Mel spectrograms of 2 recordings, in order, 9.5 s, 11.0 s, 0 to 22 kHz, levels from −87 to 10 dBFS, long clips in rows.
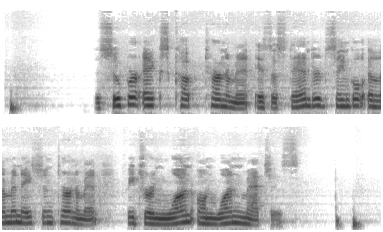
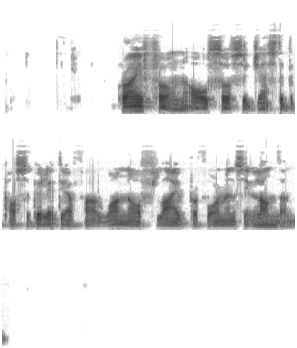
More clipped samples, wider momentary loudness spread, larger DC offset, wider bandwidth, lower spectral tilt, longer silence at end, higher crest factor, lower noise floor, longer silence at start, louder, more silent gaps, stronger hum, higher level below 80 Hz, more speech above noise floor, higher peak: neither; first, 18 LU vs 9 LU; neither; first, 16.5 kHz vs 9.4 kHz; about the same, -6 dB/octave vs -5 dB/octave; second, 0.25 s vs 3.6 s; about the same, 18 dB vs 22 dB; second, -73 dBFS vs under -90 dBFS; second, 0.1 s vs 0.85 s; first, -18 LUFS vs -21 LUFS; second, none vs 1.01-1.35 s; neither; about the same, -58 dBFS vs -62 dBFS; second, 55 dB vs over 70 dB; about the same, -2 dBFS vs 0 dBFS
